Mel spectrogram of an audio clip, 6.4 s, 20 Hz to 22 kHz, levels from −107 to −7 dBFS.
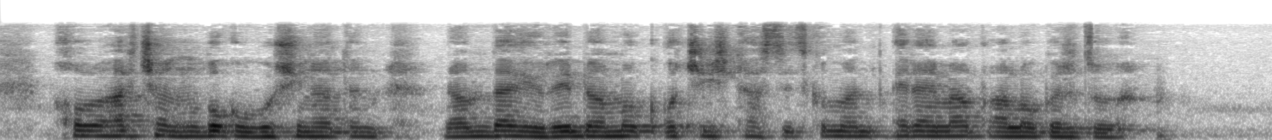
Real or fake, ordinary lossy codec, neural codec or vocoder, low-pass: fake; Opus, 64 kbps; codec, 24 kHz, 0.9 kbps, WavTokenizer, medium speech release version 2; 10.8 kHz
